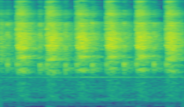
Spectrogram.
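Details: Sharp, hissing clacks repeating about three times a second from an electromagnetic shockwave therapy handpiece applied to the elbow.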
